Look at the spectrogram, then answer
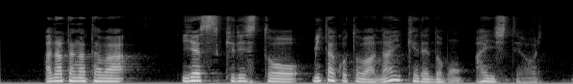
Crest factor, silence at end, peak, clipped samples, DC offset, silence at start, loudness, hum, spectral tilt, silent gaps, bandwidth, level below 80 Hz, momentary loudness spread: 16 dB; 0.3 s; -4 dBFS; under 0.1%; 3%; 0.45 s; -20 LUFS; none; -6.5 dB/octave; none; 10.5 kHz; -50 dBFS; 12 LU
